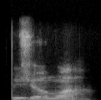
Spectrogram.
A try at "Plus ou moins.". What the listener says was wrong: Plus ou moins. Plus ou moins. Plus ou moins. Where's the je coming from? No one's saying je.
